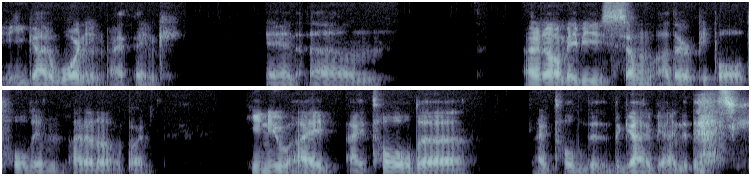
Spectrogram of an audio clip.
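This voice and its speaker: Deep-voiced man ranting quietly. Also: monotone, takes it slowly, long pauses, muffled recording. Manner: keeps his voice down, talking quietly; crude, blunt, heavy swearing. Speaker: vlogger. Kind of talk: casual profane rant. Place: home room with neighbors through the walls.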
